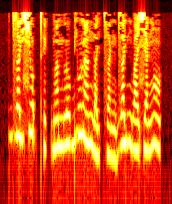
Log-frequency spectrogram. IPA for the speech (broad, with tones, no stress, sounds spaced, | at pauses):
d͡z a˥˧ j ɕ o˦ ʔ t̪ʰ e˨ k̚ b ã˧ m l o˧ b j u˦ l ã˧ n̪ a˨˩ j t͡s a˨˩ ŋ d͡z a˦ j ŋ w a˧ ɕ a˧ ŋ ɔ̃˥˧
